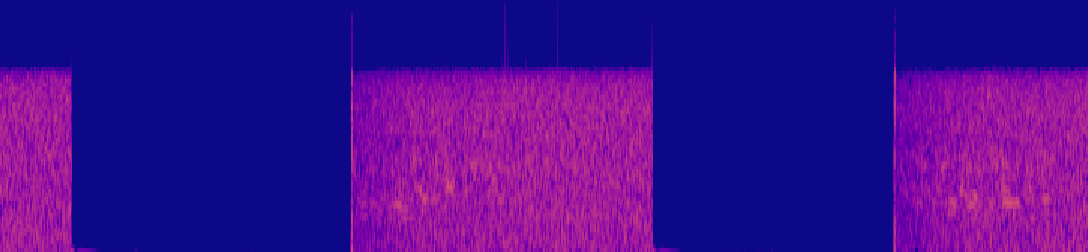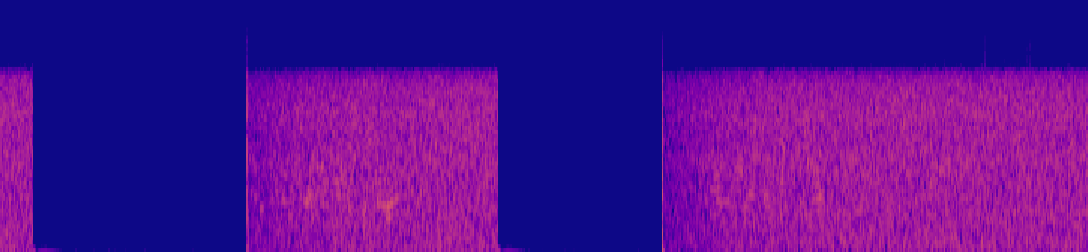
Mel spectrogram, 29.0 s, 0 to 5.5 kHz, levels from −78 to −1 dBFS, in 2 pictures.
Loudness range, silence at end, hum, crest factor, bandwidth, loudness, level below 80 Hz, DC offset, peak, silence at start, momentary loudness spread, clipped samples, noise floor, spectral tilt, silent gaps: 11 LU; 0 s; none; 18 dB; 5 kHz; -39 LUFS; -58 dBFS; under 0.1%; -24 dBFS; 0 s; 6 LU; under 0.1%; -82 dBFS; -5.5 dB/octave; none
